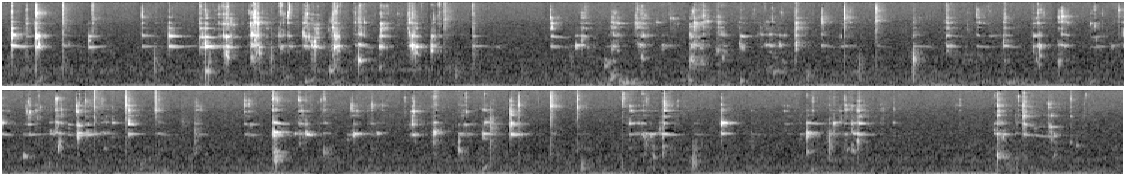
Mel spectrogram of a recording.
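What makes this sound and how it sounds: A flat, clear, hollow glass bottle, partly filled with water and held in the hands, is tapped with the fingertips and tilted or shaken so the water moves inside. Quiet, rapid, bright glassy clinks with a high ringing tone come in uneven bursts, each dying away almost instantly. Faint sloshing sits underneath.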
